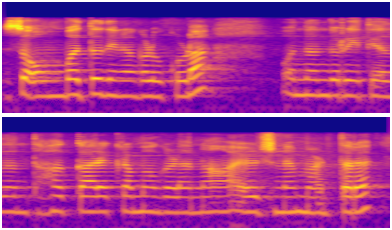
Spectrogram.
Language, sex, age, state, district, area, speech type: Kannada, female, 30-45, Karnataka, Davanagere, urban, spontaneous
